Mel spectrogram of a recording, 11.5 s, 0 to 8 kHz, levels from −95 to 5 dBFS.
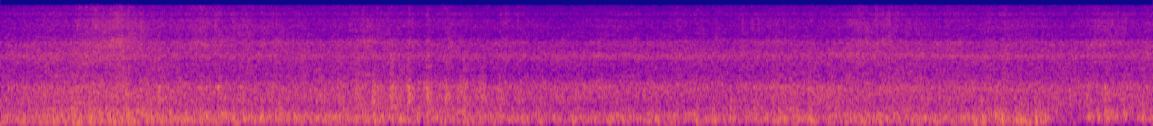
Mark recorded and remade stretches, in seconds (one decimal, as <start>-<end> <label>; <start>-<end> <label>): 0.0-6.9 recorded; 6.9-7.5 remade; 7.5-11.5 recorded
